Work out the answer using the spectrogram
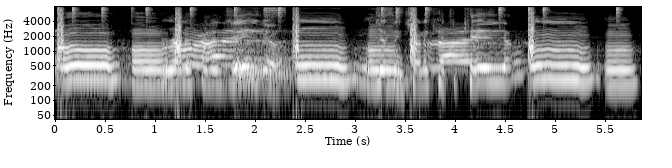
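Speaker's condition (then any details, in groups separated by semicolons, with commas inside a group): No condition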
